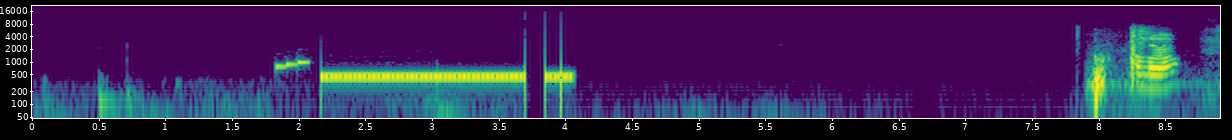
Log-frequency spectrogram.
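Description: A landline telephone dial tone hums steadily for about two seconds while a call is placed, cut off briefly, followed by faint button tones; a voice speaks near the end.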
